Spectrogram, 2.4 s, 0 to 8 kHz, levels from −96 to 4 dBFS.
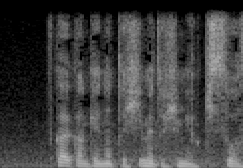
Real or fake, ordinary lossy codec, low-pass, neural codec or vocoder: real; none; 7.2 kHz; none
